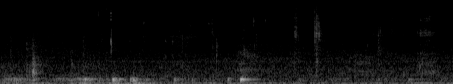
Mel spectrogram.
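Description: Close-miked chewing and wet mouth sounds of two people eating soft, cheesy spaghetti squash with chicken, with a few faint clicks.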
